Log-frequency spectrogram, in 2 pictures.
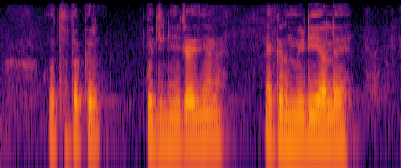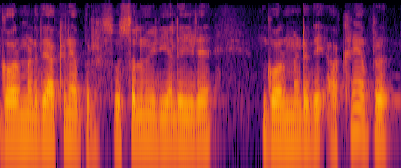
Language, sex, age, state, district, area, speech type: Dogri, male, 45-60, Jammu and Kashmir, Jammu, rural, spontaneous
